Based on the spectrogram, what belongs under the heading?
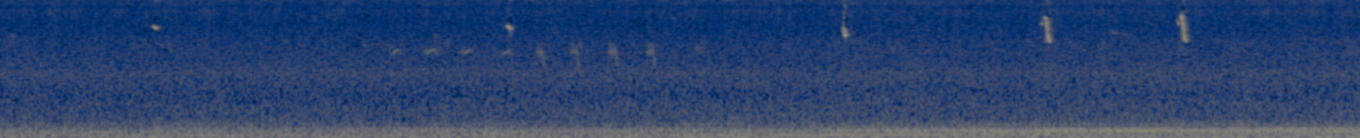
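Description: Faint bird chirps: about five short, high single notes spread out, with a quick run of soft ticks in the middle, over a low steady hum.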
